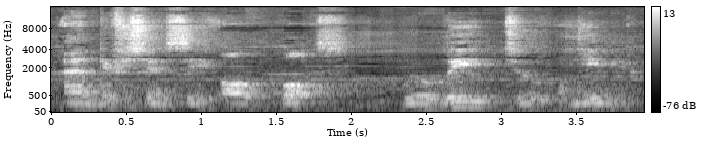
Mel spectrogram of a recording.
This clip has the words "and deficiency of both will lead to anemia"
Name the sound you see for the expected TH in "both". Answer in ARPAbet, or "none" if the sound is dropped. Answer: S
